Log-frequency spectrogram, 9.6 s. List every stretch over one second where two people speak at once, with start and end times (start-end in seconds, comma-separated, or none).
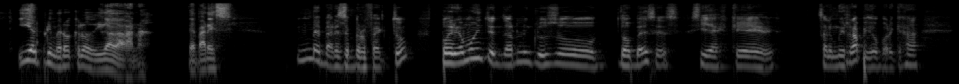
none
